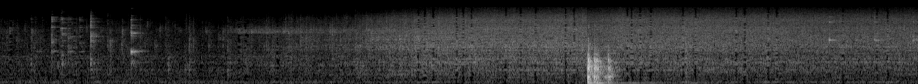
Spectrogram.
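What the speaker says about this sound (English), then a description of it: "So into there goes our vegetable stock." Vegetable stock pours into a pan of softening vegetables, raising a broad hissing sizzle that swells and holds steady, with a sharp clatter midway and light utensil taps early on.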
